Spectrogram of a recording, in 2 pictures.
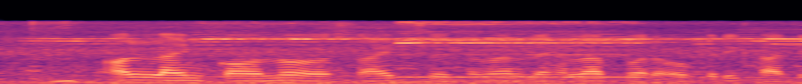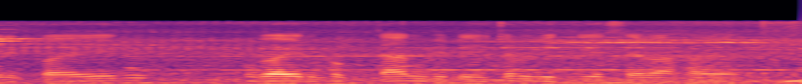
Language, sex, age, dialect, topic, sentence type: Bhojpuri, male, 25-30, Northern, banking, statement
